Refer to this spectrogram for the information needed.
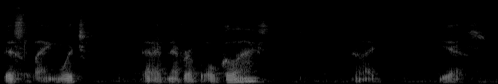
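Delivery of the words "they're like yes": ordinary talk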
